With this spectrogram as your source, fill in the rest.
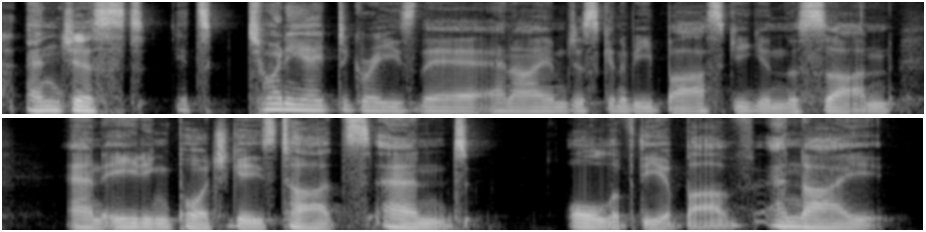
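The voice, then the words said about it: Sick, run-down voice. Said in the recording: “You can probably hear in my voice, I'm sick, I'm run down”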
